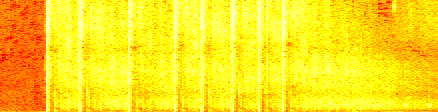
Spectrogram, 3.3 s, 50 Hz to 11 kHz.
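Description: A Beretta M9 pistol is fired in rapid succession downrange outdoors, eight or nine sharp, loud shots in a quick, slightly uneven rhythm, each leaving a brief echoing tail.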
